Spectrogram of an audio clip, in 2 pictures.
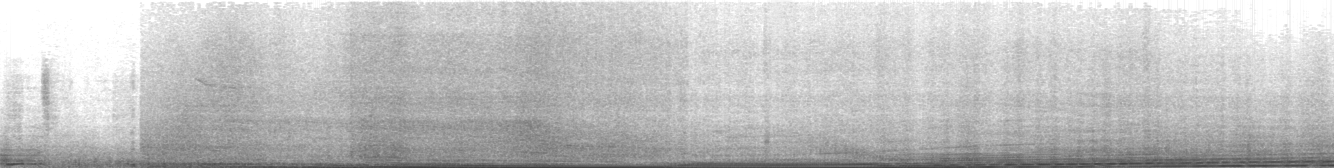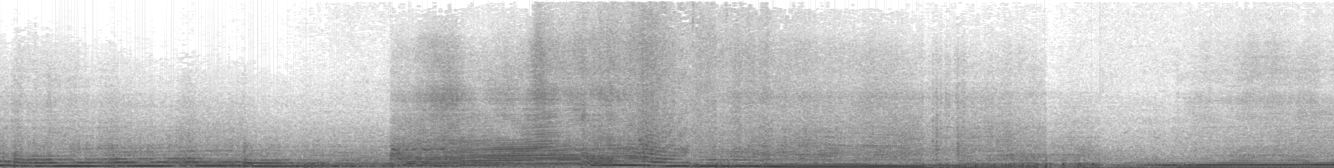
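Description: A racing motorcycle engine roars loudly, its pitch rising and falling as it shifts gears.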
